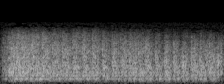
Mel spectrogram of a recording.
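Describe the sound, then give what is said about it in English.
Rapid machine gun fire from a gang of hatchetmen on a speeding launch opening fire on a yacht, a dense, unbroken rattling burst that stays loud and steady for the whole stretch. “We had a dangerous-looking gang of hatchetmen with machine guns on our launch, and they put up a good show.”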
